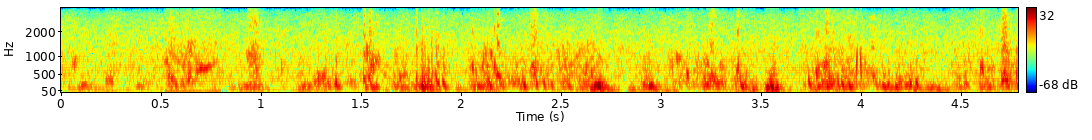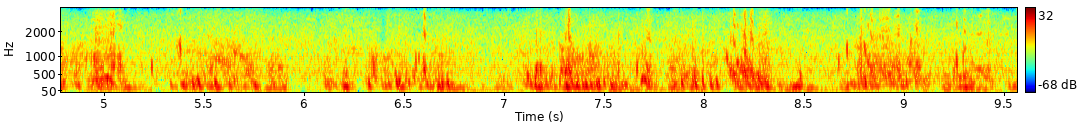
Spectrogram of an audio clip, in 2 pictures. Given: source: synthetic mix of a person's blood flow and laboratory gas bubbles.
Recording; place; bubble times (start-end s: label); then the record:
Doppler ultrasound of blood flow; precordium
0.05-0.09 s: bubbles
0.21-0.29 s: bubbles
0.51-0.80 s: bubbles
0.92-1.04 s: bubbles
1.06-1.11 s: bubbles
1.23-1.96 s: bubbles
2.03-2.76 s: bubbles
2.89-2.96 s: bubbles
3.02-3.47 s: bubbles
3.69-4.33 s: bubbles
4.44-5.13 s: bubbles
5.21-5.28 s: bubbles
5.30-5.93 s: bubbles
6.09-6.77 s: bubbles
7.08-8.36 s: bubbles
8.45-8.53 s: bubbles
8.65-9.14 s: bubbles
9.22-9.46 s: bubbles
From the record:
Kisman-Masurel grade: 342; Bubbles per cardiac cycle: rolling drumbeat, 9 or more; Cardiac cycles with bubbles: 100%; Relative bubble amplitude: moderate (0.250 to 0.450); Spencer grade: 3 (all of the cardiac periods contain showers or single bubble signals, but not dominating or overriding the cardiac motion signals); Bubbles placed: anywhere in the cardiac cycle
